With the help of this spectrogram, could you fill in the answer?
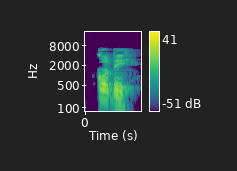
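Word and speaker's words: côté: code ini dibaca code tapi kalau huruf e terakhir itu ada aksongnya maka dia wajib dibaca e sehingga ini di jangan ragu langsung dibunyikan atau diucapkan kote Oke deh demikian untuk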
